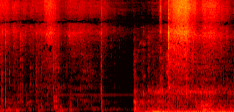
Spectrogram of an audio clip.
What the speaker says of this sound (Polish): uruchomimy pojazd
